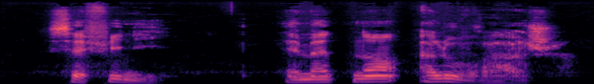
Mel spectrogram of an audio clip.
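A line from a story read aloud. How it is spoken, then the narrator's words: Muffled murmur. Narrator (French): il murmura sourdement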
